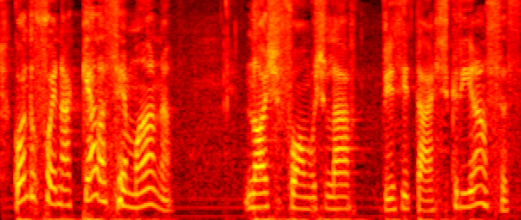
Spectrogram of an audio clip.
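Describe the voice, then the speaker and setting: Over noticeable background noise, a woman speaks at a fairly slow pace in a fairly low pitch with ordinary pitch variation. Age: 80s+. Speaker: spiritist speaker. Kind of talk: talk to audience. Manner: animated storytelling.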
